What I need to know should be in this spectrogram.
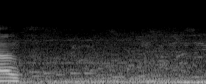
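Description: A motorbike engine hums along the street at a distance.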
